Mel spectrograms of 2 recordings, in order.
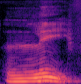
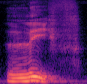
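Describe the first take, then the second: First: The L sound at the start is long. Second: The same.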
